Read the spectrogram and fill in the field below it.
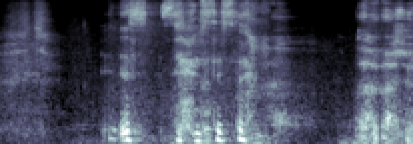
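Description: A woman laughs softly nearby.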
